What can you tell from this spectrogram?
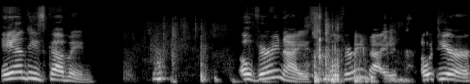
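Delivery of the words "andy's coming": half-hearted calling out. Trying the warning call on the spot after being asked: yelling. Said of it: "I have to try me yelling it".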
